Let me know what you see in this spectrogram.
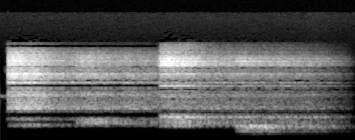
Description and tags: Some taps with effects. Personally, I think it sounds underwater-cavernish.
cavern, eerie, taps, pipes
